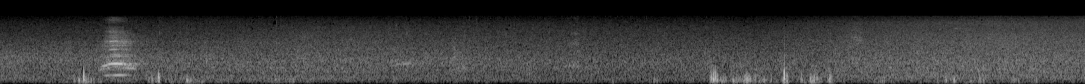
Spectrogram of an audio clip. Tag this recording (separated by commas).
Chicken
